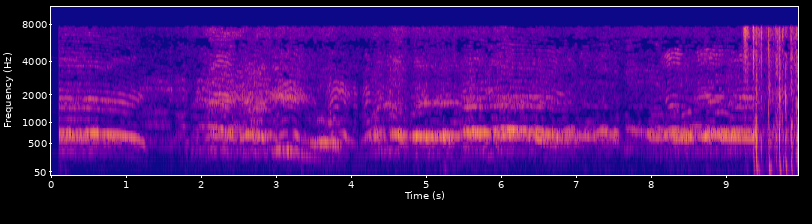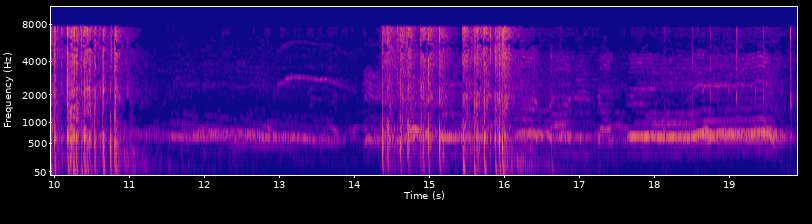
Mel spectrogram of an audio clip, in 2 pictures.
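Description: A large crowd of Recreativo de Huelva football fans greets the team bus, chanting and roaring loudly without pause, voices rising and falling in rhythmic sung waves, broken twice by harsh bursts of crackling, booming noise; recorded from outside on a mobile phone.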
